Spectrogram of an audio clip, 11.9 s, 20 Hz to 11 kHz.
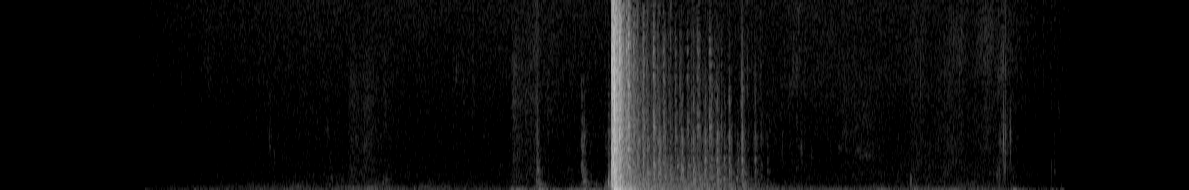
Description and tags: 1950 Ford Mercury exterior door slam
Recorded on Zoom H4N with Rode NTG-3.
The sound of a door on a vintage 1950 Ford Mercury car slamming shut recorded from outside.
ford, 1950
